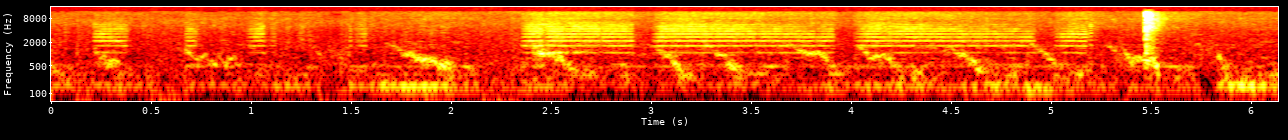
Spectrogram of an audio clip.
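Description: Near silence: room tone in a pause between spoken slides. It carries a faint held tone a couple of seconds in, scattered faint falling tones, and a brief click near the end.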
